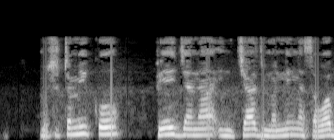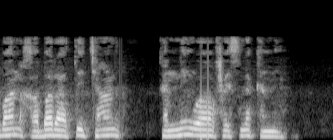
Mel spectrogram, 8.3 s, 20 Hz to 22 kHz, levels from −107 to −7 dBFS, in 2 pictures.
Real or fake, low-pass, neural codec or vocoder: real; 7.2 kHz; none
